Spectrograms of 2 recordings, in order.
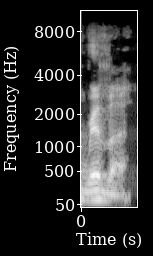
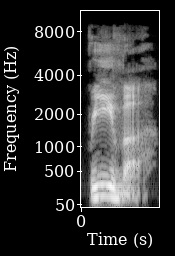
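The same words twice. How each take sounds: First: The name sounds like the word river. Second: The name sounds unlike the word river. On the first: This is the casual pronunciation residents use. "we call it Riva because it's named after a river" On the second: This is the official, fancier pronunciation. "technically speaking"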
